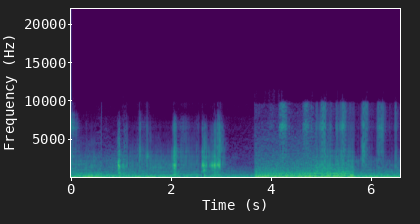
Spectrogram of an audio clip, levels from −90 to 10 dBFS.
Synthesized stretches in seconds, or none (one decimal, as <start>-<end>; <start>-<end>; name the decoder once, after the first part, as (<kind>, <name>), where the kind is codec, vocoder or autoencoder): 0.0-0.5 (vocoder, BigVGAN v2); 1.1-3.1; 4.9-6.6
